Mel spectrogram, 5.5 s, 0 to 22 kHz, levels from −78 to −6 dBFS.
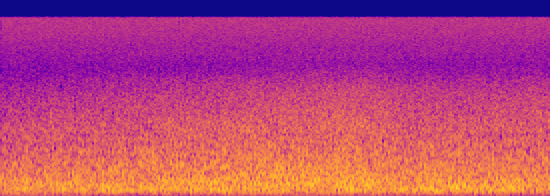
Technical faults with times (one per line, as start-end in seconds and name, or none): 0.00-5.51 low bit depth with noise shaping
